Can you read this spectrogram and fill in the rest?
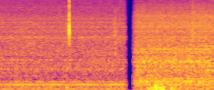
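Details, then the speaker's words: Englander wood pellet stove in startup mode, blower motors just kicked in: steady low whirring hum with an even airy rush, no rattle or scrape; normal blower operation, though owner finds heat output low. "So, as you can hear, the blow motors have kicked in. The panel is still showing it's in the startup mode."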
